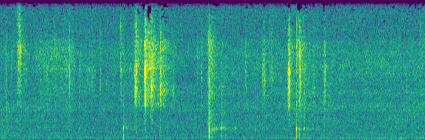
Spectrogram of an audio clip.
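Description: Tennis rally on a hard court: a few sharp knocks of ball on racket and court, the loudest about three seconds in, with a brief high shoe squeak just before it.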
